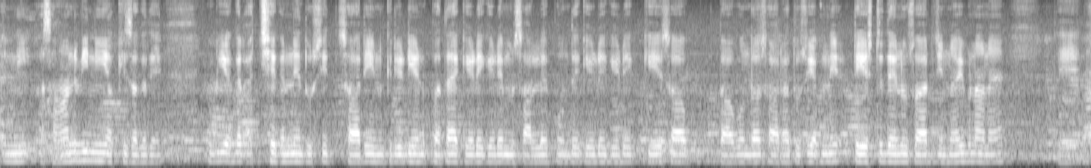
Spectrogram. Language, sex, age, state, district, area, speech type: Dogri, male, 18-30, Jammu and Kashmir, Udhampur, rural, spontaneous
